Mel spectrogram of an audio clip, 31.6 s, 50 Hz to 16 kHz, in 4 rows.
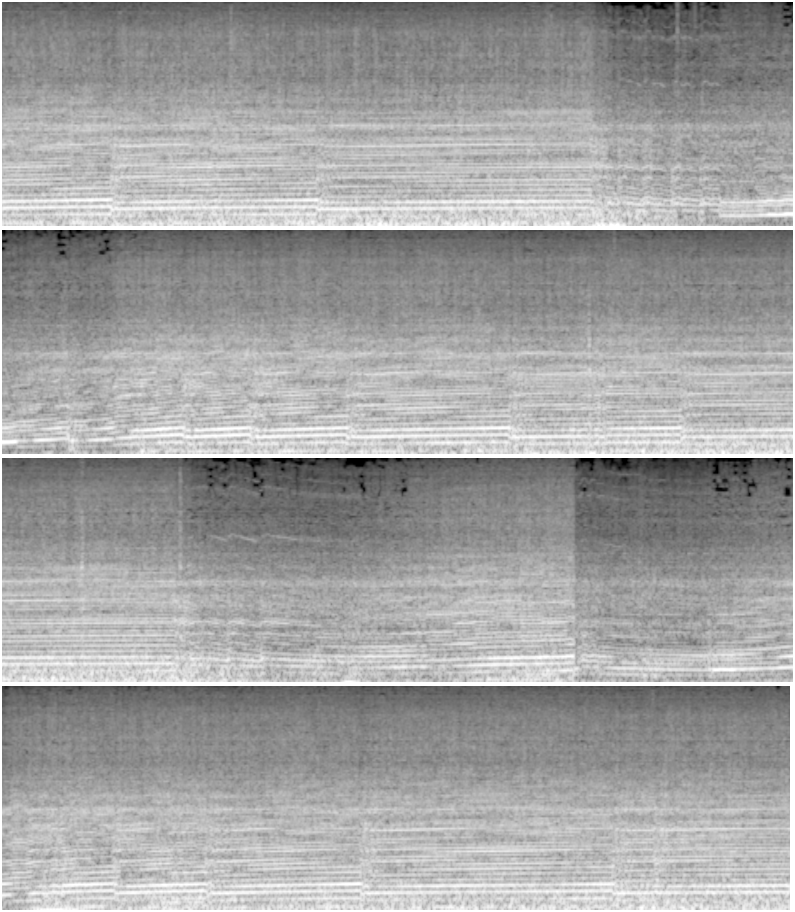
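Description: Onboard sound of an Aston Martin AMR23 Formula 1 car's turbocharged V6 hybrid engine at full throttle, its pitch climbing and dropping back with quick upshifts every second or two. Three times, about six, eighteen and twenty-two seconds in, the revs fall through a run of downshifts under braking before climbing again out of the corner.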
